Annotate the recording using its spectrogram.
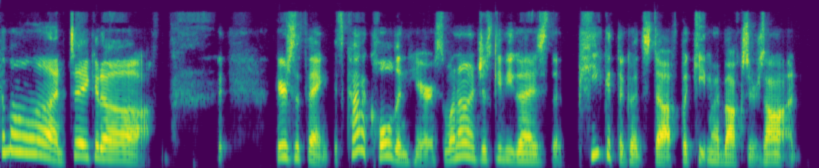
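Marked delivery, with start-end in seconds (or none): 0.0-1.5 high, teasing put-on voice. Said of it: "And Phoebe's like".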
